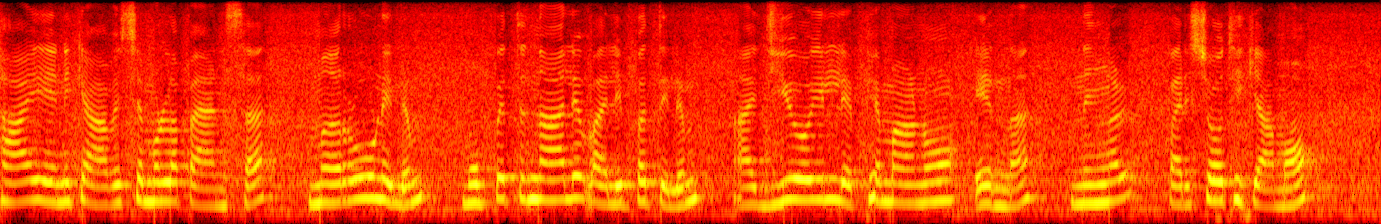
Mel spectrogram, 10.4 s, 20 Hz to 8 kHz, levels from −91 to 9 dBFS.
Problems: background conversations at intervals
